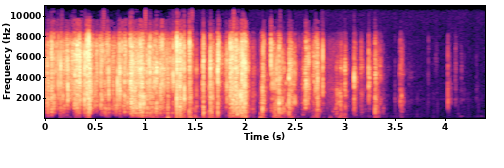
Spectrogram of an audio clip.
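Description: A plastic wrapper crinkles loudly as it is torn open.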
